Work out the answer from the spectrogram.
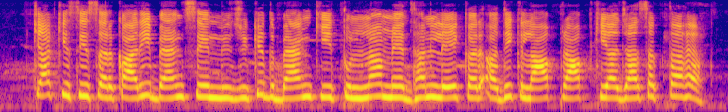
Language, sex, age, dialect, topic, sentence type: Hindi, female, 18-24, Marwari Dhudhari, banking, question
